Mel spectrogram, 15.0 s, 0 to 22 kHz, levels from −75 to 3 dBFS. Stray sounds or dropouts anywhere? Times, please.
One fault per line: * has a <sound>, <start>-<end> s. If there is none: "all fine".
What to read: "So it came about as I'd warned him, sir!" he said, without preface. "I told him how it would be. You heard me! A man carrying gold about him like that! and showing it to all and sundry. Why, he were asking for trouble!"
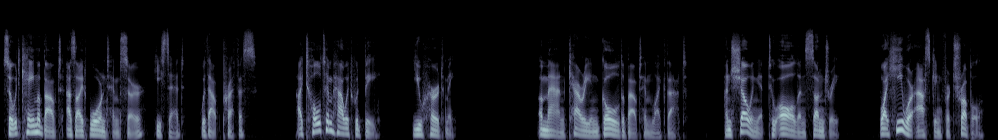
all fine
